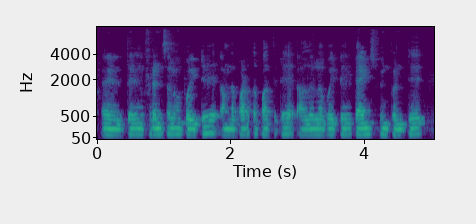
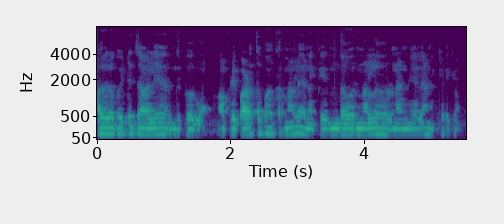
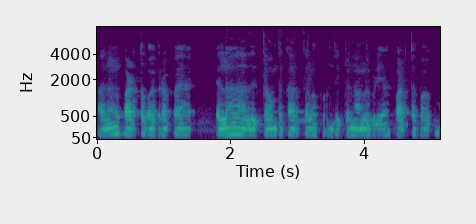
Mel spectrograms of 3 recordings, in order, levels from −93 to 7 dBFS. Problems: low volume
